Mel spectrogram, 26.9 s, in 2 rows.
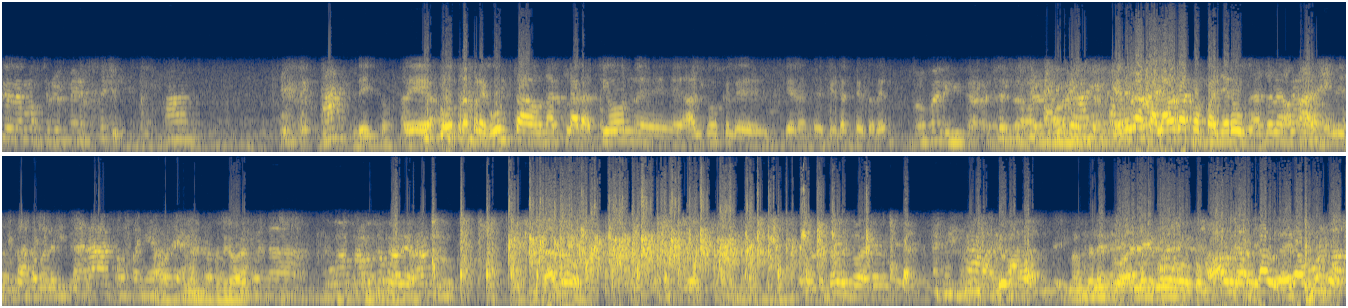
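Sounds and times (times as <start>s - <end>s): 
speech: 0.0s - 2.1s, 2.8s - 19.5s, 20.3s - 26.8s
audience applause: 17.7s - 22.5s, 26.6s - 26.8s.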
